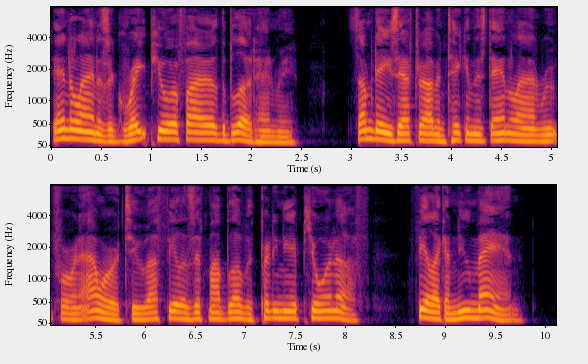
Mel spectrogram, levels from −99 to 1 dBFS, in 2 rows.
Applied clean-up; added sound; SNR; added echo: none; none; none; none.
